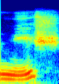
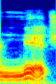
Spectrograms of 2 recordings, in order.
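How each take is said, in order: First: It is said the Canadian way. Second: It is said the American way.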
